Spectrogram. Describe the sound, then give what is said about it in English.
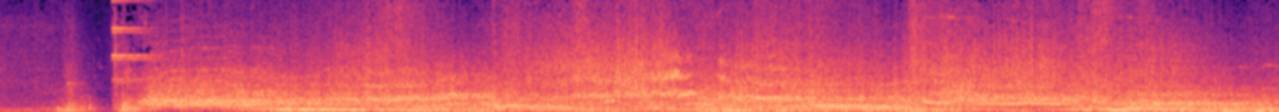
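Loud, sustained tire screeching from cars drifting, sliding sideways at an angle, with engines roaring underneath; the squeal wavers in pitch continuously for over ten seconds after a brief opening burst. “People are literally sliding their cars like on a certain angle.”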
